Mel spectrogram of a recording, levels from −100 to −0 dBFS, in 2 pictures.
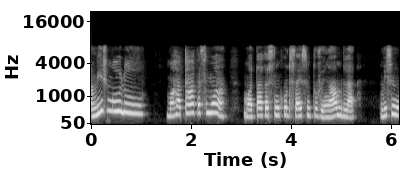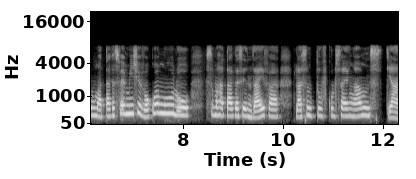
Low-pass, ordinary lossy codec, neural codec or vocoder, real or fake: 7.2 kHz; none; none; real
